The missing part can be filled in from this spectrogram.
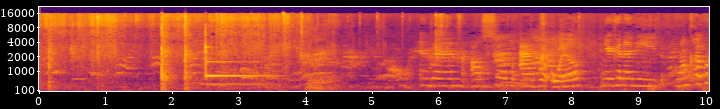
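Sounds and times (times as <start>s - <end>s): doorbell chime: 2.5s - 3.8s.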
